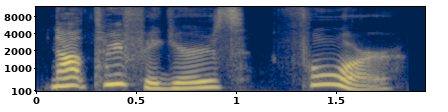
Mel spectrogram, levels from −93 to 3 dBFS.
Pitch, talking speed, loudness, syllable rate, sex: 260 Hz, 125 wpm, -18 LUFS, 3.9 syllables/s, female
